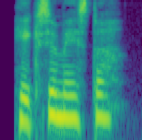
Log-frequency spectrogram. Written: heksemester

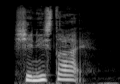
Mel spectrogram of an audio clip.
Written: genistreg

